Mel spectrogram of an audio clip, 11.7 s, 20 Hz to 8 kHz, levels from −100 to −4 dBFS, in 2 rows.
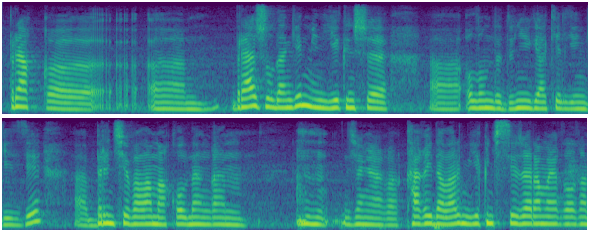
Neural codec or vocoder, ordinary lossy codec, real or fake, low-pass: none; Opus, 64 kbps; real; 7.2 kHz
